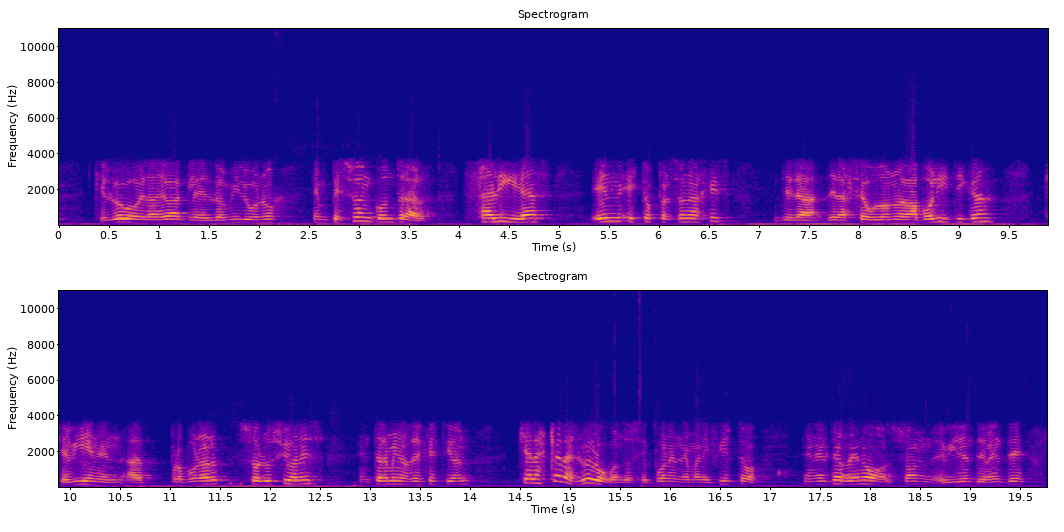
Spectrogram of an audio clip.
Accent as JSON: {"language": "Spanish", "region": "Buenos Aires", "country": "Argentina", "said": "que yo realmente como porteño no alcanzo a apreciar todavía"}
